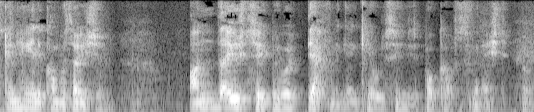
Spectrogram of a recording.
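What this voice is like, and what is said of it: Usual voice. Nothing is said of it.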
